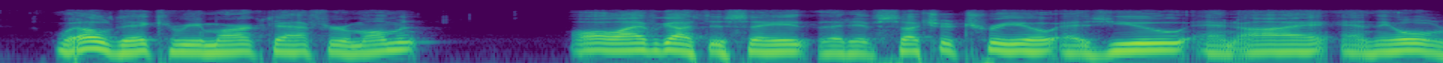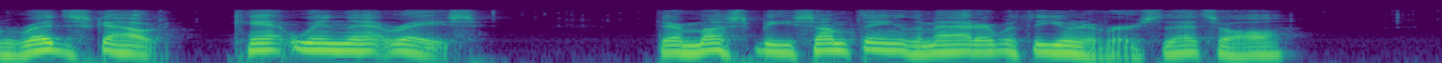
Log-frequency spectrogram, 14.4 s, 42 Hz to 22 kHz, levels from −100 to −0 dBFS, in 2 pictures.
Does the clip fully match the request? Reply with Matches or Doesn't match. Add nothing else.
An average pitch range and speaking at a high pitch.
Doesn't match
